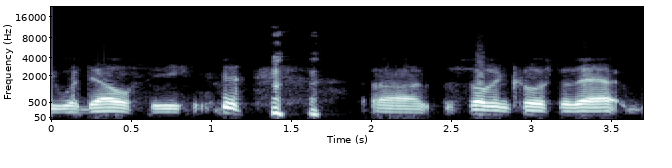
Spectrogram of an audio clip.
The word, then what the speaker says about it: Weddell Sea: and the Weddell Sea had mispronounced that before I called it wealthy but I've been corrected it should be Weddell Sea the southern coast of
